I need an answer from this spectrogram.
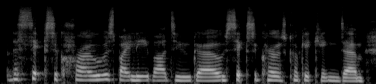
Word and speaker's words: Leigh Bardugo: Leigh Bardugo, yeah.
